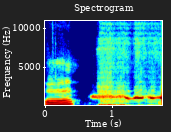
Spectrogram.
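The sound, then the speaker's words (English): A short voiced hum gives way to a steady, slightly wavering whistle held for about a second, a person's breathy imitation of wind whistling through their ear, moderately loud with airy noise beneath. “The wind is whistling through my ear hole.”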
